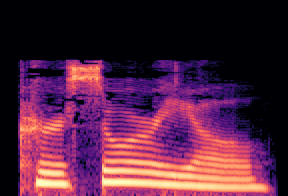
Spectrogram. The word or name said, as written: cursorial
